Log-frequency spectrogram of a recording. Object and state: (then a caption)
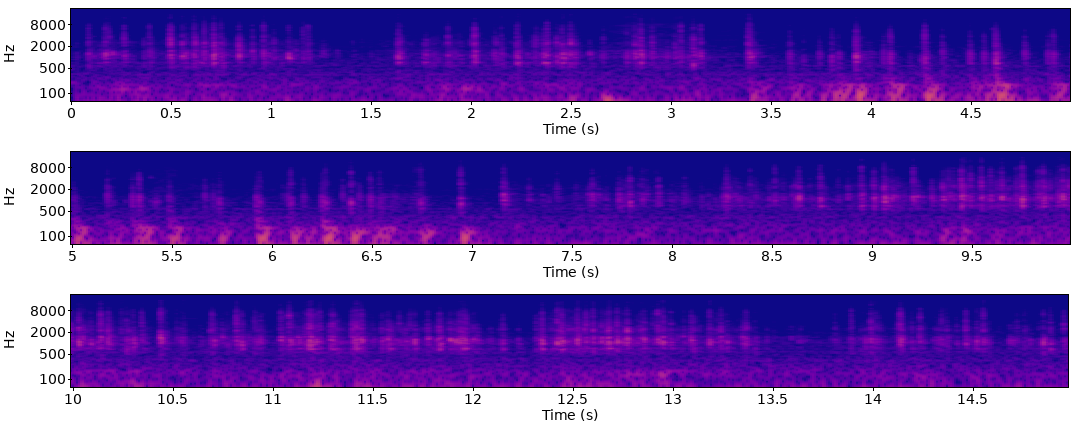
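Mechanical keyboard with round typewriter-style keycaps. Fingertips with long dark acrylic nails type rapidly on an RGB-backlit mechanical keyboard with round typewriter-style keycaps made of plastic with chrome metal rims. A dense, continuous stream of sharp, short clicks and clacks rattles on throughout, with a low thudding undertone beneath the bright key snaps.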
